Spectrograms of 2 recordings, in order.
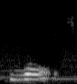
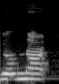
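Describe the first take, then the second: First: It is said as one contracted word. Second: It is said as two full words.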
